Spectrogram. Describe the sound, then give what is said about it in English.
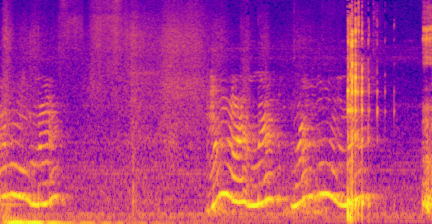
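A loud, drawn-out belch right up against the microphone, rising and wavering in pitch across several croaky pulses, with a sharp click near the end. “Yeah, and then we burp into microphones.”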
